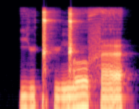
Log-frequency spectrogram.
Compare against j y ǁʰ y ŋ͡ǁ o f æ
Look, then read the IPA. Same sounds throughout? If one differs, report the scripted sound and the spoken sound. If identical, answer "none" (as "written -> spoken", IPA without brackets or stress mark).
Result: none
